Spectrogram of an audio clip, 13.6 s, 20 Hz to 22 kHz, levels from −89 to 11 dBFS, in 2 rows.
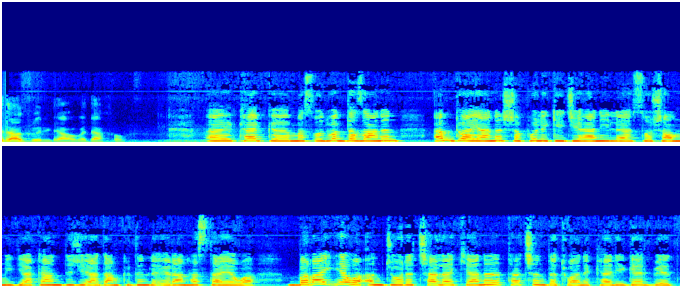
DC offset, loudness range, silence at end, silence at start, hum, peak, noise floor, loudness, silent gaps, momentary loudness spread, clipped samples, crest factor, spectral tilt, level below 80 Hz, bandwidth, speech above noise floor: under 0.1%; 3 LU; 0.1 s; 0 s; none; -6 dBFS; -44 dBFS; -17 LUFS; none; 8 LU; under 0.1%; 12 dB; -4 dB/octave; -54 dBFS; 11 kHz; 28 dB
